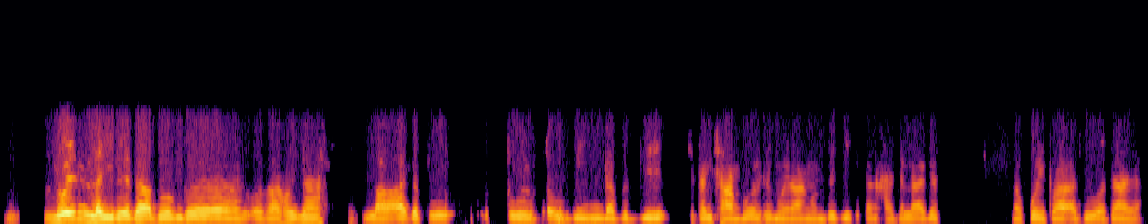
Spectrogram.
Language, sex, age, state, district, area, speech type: Manipuri, male, 45-60, Manipur, Churachandpur, rural, conversation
